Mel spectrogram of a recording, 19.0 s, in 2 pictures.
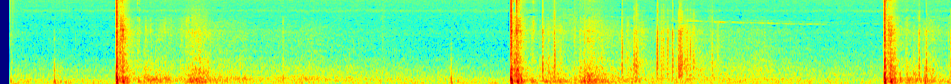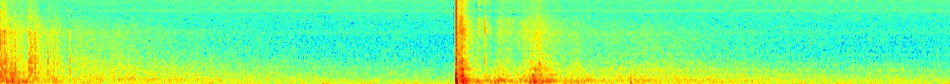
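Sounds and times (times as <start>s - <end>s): echo and crackle: 0.1s - 12.9s
firework shells booming: 0.5s - 3.0s, 4.5s - 7.9s, 8.8s - 10.4s, 14.0s - 15.5s.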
